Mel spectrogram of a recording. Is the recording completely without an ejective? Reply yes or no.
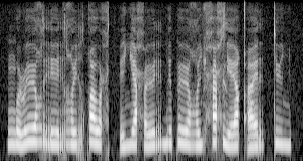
no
